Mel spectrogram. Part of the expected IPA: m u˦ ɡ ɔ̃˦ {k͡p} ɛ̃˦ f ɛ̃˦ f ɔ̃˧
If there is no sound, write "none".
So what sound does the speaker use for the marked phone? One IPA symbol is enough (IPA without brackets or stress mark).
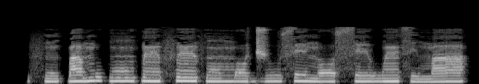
k͡p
